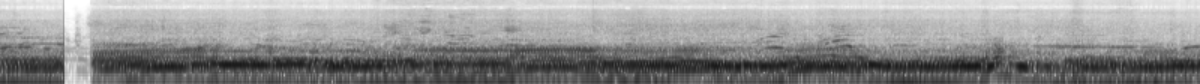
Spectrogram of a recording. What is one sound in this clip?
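A motorcycle engine idles loudly close by, revving up and down.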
